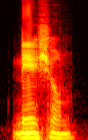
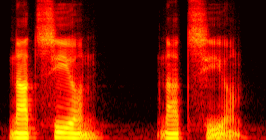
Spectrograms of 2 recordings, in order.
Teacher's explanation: জার্মানে শিয়ন সবসময় শিয়ন উচ্চারিত হয়, ইংরেজির মতো শন নয়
